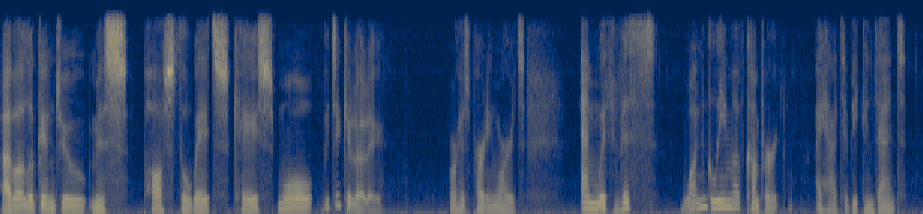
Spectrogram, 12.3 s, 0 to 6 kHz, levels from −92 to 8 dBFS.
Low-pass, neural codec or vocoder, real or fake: 5.4 kHz; codec, 16 kHz, 0.8 kbps, ZipCodec; fake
